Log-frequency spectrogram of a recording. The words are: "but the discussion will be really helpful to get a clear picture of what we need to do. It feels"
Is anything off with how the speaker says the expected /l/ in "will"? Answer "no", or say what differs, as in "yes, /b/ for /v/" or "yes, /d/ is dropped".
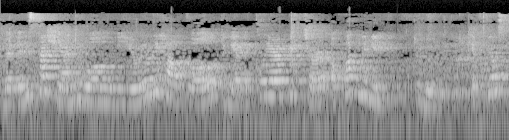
yes, /n/ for /l/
